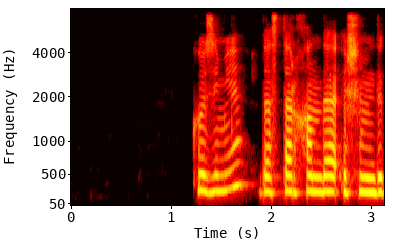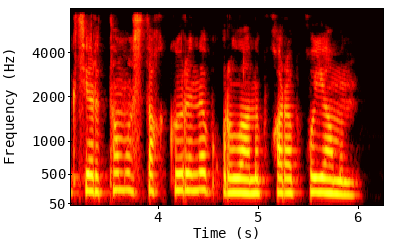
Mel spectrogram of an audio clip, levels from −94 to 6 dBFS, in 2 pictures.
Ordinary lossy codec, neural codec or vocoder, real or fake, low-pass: none; none; real; 7.2 kHz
